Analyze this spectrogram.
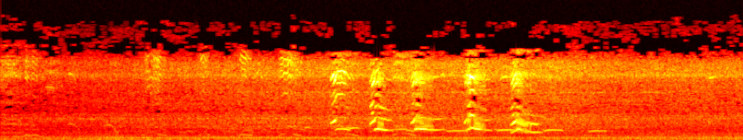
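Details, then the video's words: A group of street dog puppies near food lets out a short cluster of sharp, rising-and-falling yelps midway, with a man speaking Tamil and low background noise. "street dog puppies"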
